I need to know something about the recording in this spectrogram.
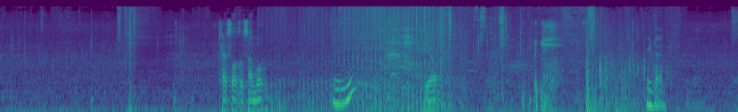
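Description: A gun fires in short, sharp shots.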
